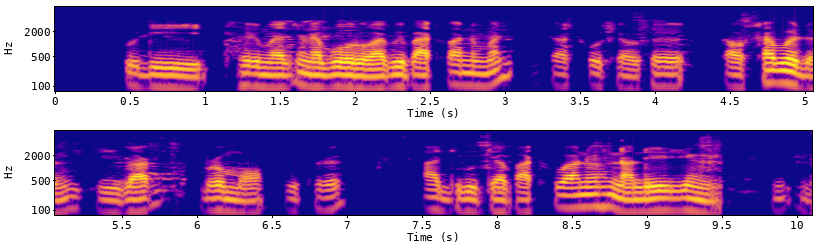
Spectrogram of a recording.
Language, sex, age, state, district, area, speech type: Bodo, male, 60+, Assam, Chirang, rural, spontaneous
